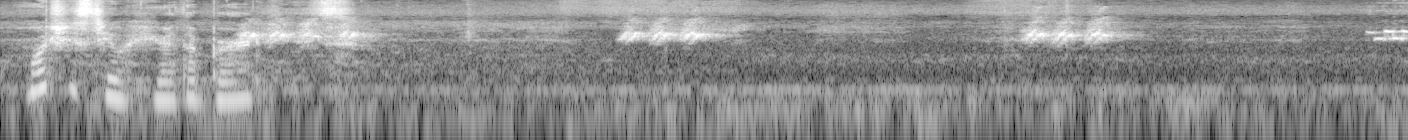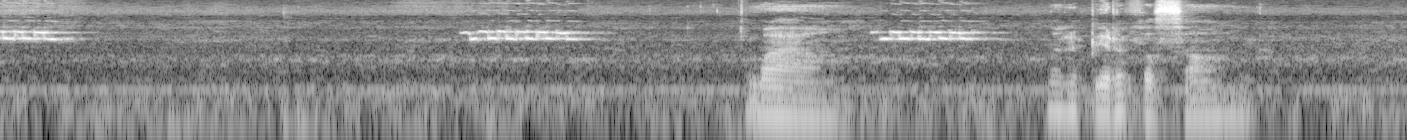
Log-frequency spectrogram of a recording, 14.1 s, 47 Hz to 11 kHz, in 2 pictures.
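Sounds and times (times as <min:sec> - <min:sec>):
faint low hum: 0:00.0 - 0:14.0
bird singing: 0:01.1 - 0:01.9, 0:03.1 - 0:03.9, 0:05.0 - 0:05.8, 0:06.8 - 0:07.6, 0:09.3 - 0:10.1, 0:11.3 - 0:12.1.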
